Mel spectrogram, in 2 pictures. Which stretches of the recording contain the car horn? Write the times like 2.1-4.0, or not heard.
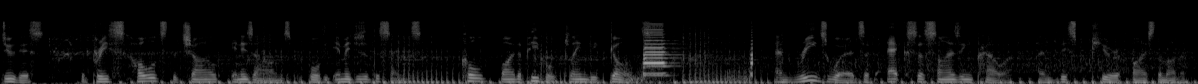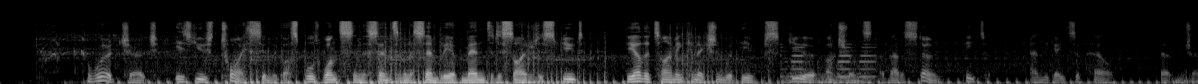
6.2-7.5, 19.8-20.8.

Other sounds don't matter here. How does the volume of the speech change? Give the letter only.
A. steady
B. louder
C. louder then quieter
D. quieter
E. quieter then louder
C.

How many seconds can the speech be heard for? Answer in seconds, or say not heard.
22 s.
